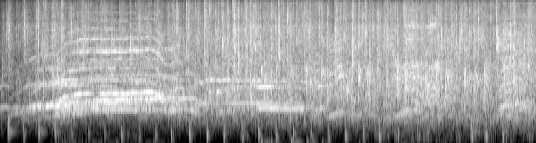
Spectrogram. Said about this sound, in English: I just want to say thank you very much. You guys did a tremendous job. Let's give it a round of applause for the DoubleTree Somerset.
